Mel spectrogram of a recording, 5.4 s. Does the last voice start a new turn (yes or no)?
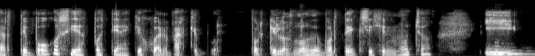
no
